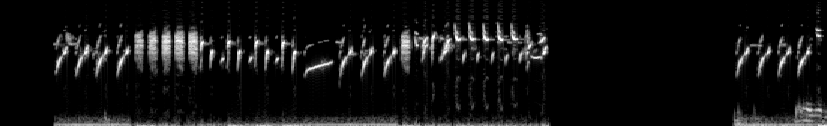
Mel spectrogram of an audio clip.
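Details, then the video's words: Moroccan goldfinch delivering a long, fast stream of chirpy twittering notes with a brief buzzy passage. The song stops for two seconds, then resumes briefly. "تغريد مقنين مغربي"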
